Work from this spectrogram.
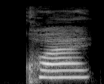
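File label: "kuai", first tone, pinyin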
